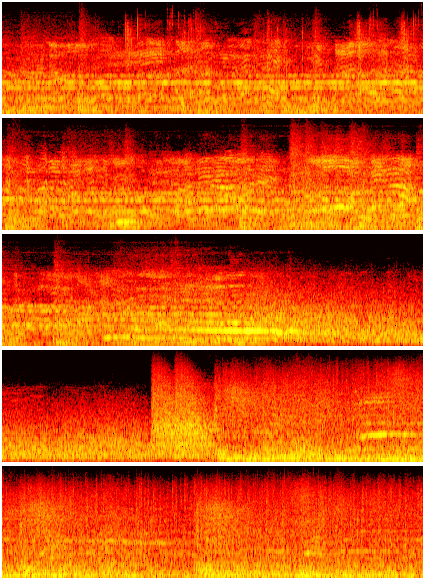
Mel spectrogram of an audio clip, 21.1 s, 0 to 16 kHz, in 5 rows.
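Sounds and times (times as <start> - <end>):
music: 0.0 - 11.1
explosion: 13.0 - 21.0.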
